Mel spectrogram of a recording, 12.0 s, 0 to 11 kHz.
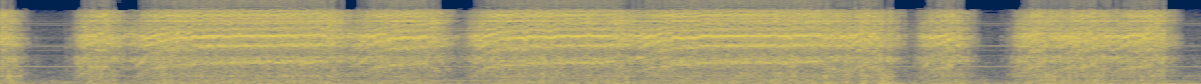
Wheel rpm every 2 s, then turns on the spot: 100, 180, 150, 200, 90, 100.
none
